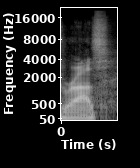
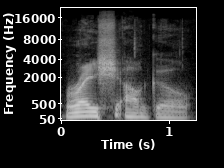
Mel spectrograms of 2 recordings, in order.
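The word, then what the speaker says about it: Ra's al Ghul: by the fact that he got him to pronounce it as Raz in in Batman Begins cuz it's always been Ray Shall Ray Shall Ghoul.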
